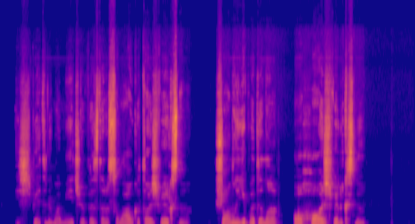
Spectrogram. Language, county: Lithuanian, Kaunas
